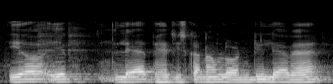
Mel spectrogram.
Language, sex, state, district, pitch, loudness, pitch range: Hindi, male, Jharkhand, Ranchi, 115 Hz, -12 LUFS, 115-120 Hz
